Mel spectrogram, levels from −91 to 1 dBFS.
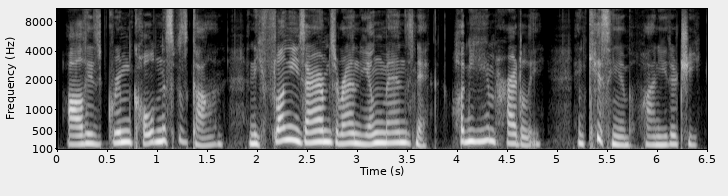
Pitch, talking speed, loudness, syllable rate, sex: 225 Hz, 230 wpm, -16 LUFS, 6.0 syllables/s, female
